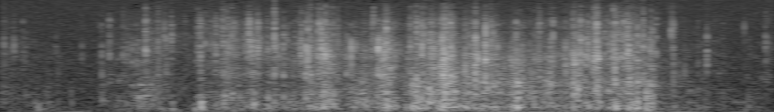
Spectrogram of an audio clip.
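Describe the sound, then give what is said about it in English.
Continuous crinkling of a plastic packet of Barbecue Shapes crackers while they are eaten, dense crackly bursts of rustling that swell and fade over a few seconds, with no voices. “What you eating there? Barbecue shapes.”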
